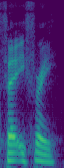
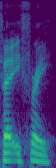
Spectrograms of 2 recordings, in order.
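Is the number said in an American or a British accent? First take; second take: British; British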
